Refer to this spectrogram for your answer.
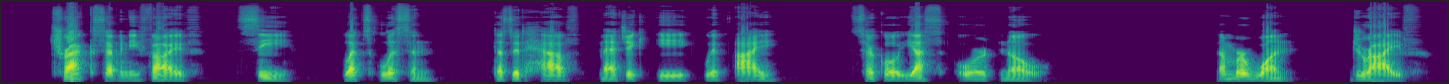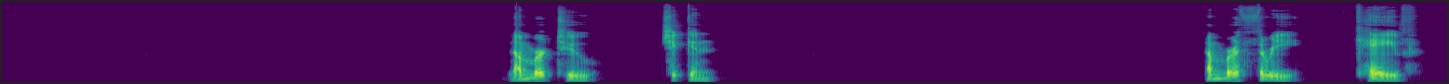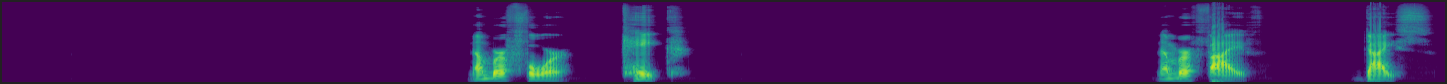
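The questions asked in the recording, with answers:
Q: Drive.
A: yes

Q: Chicken.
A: no

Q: Cave.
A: no

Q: cake.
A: no

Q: dice.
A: yes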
